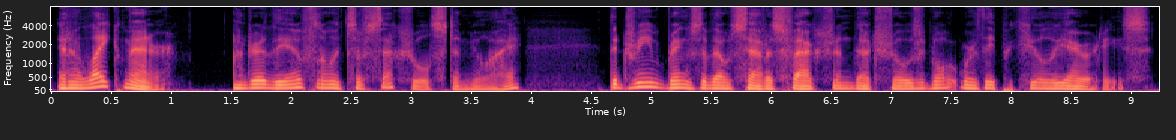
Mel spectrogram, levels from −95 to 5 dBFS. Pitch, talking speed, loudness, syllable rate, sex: 105 Hz, 125 wpm, -21 LUFS, 4.7 syllables/s, male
